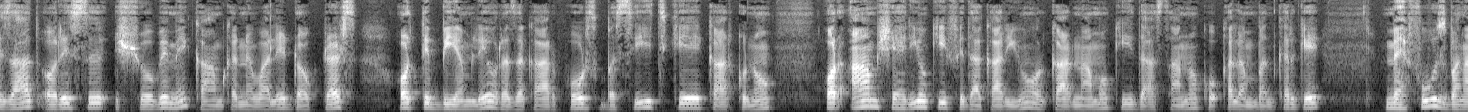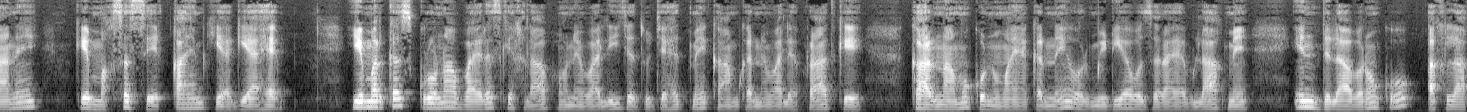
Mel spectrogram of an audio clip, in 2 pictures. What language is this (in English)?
Urdu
